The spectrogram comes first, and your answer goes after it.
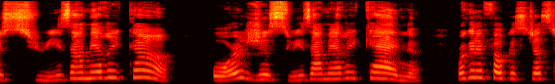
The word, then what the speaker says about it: américaine: the masculine form, but you need to answer with the extra E sound, that consonant sound at the end, if you're a girl.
